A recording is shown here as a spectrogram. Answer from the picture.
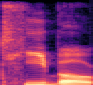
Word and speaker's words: Thibault: And if you've never read what Thibault wrote, and that's how you pronounce his name, he wrote this article way back in 1956, so actually 60 years ago.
